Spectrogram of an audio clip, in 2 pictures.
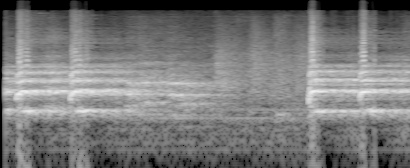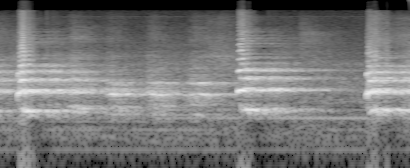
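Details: Dogs barking at a place called The Barking Lot: loud, sharp barks with strong harmonics, some in quick doubles, bursting out roughly every one to three seconds with ringing tails between them.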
